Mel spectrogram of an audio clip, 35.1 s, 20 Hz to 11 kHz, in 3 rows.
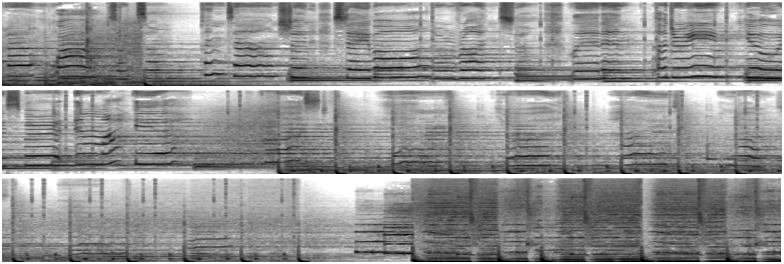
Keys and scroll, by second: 11.8 ctrl+j.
